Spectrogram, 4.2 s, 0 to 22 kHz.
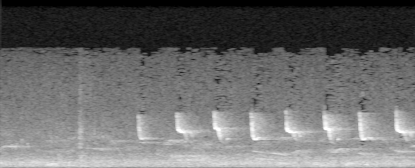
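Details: Three Egyptian goose goslings accompanied only by their mother, recorded 17 June 2012: high, thin downslurred peeps repeated about three times a second, growing louder and steadier through the second half, over a soft, even background hiss.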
